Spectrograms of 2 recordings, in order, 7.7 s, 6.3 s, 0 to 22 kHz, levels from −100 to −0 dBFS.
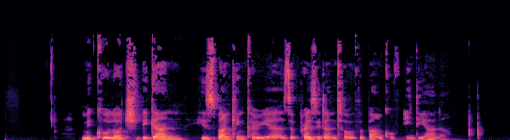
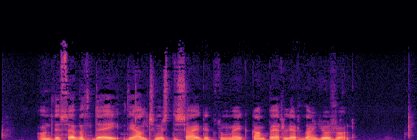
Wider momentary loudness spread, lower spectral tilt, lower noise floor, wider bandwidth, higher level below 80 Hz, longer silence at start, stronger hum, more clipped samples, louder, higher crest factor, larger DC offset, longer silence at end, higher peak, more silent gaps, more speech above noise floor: first, 14 LU vs 9 LU; second, -4 dB/octave vs -6.5 dB/octave; first, -85 dBFS vs -66 dBFS; about the same, 16.5 kHz vs 15.5 kHz; second, -72 dBFS vs -62 dBFS; first, 1.25 s vs 0.55 s; neither; neither; second, -27 LUFS vs -24 LUFS; about the same, 20 dB vs 18 dB; neither; first, 0.45 s vs 0.1 s; about the same, -8 dBFS vs -6 dBFS; neither; first, 58 dB vs 44 dB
